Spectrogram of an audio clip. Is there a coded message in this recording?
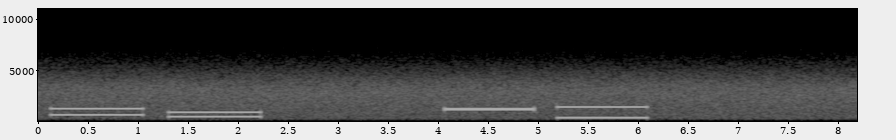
Yes: aircraft SELCAL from 0.2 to 6.1 s, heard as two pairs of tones, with radio hiss. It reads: JR-FM QR-DS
